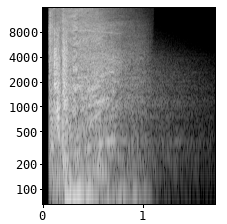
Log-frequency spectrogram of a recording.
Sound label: Rescue Tube Open; Ambience; Warframe; Corpus Ship Remaster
